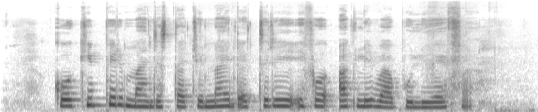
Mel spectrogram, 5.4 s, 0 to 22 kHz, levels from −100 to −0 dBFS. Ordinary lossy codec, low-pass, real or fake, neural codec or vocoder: none; none; real; none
